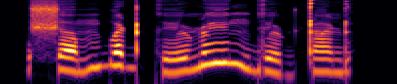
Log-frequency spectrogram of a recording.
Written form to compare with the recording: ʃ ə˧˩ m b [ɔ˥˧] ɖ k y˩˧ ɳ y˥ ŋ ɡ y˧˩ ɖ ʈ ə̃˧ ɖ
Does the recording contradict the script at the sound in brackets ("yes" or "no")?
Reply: yes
